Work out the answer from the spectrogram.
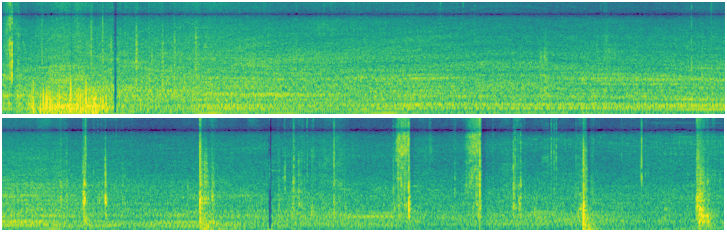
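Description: Steady hum of the Kia Forte Koup's idling engine heard in the cabin. From about halfway through come several sharp plastic clicks and knocks as the glovebox latch is worked.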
